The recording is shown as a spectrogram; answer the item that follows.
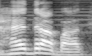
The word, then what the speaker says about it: Hyderabad: तो ऐसे लिखा हुआ मिले या ऐसे लिखा हुआ मिले, दोनों का दोस्तों होगा हिंदी हैदराबाद।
